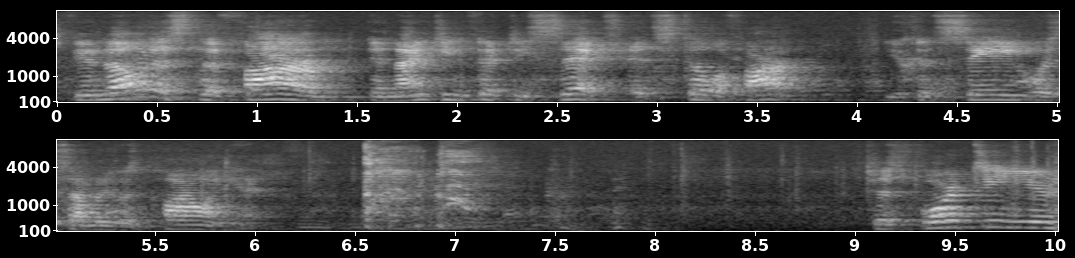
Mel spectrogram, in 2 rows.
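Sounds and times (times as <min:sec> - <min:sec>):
person coughing: 0:06.5 - 0:07.6.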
